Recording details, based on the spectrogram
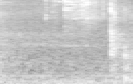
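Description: A bunch of keys jangles in short, faint metallic bursts toward the end, over a low background hum, with no speech.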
